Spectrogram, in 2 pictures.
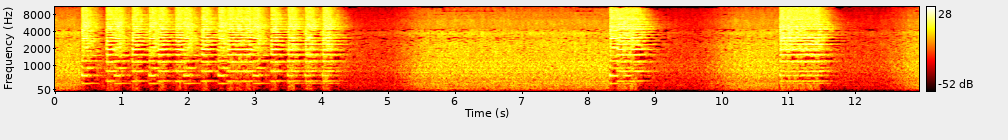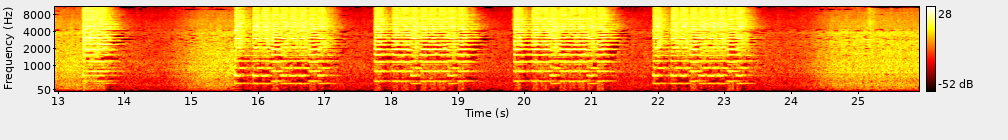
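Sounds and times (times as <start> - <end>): steady rushing noise: 0.0 - 0.8, 3.5 - 15.7, 23.2 - 25.9
truck air horn blasts: 0.3 - 4.5, 8.3 - 9.2, 10.8 - 11.9, 13.4 - 14.1, 15.6 - 23.6.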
